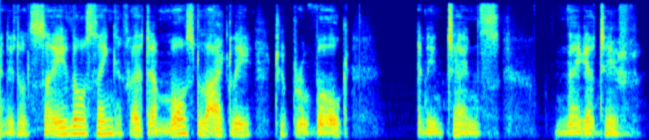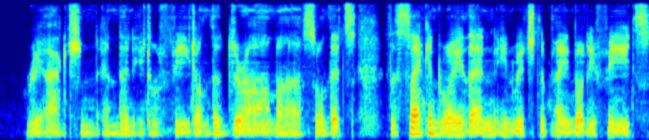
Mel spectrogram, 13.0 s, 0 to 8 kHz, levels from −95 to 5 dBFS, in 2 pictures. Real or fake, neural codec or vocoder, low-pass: fake; vocoder, 22.05 kHz, 80 mel bands, HiFi-GAN; 7.2 kHz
